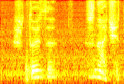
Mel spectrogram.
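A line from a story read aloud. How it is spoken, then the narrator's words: Involuntary whisper. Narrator (Russian): прошептала невольно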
